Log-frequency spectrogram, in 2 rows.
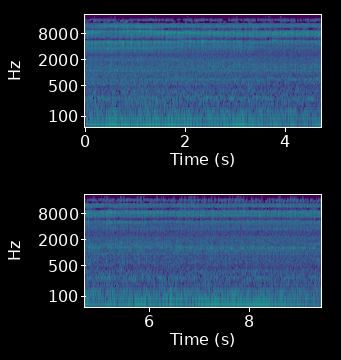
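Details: Audi A6 3.0L idling with rough, buzzy, fast uneven pulse; belt noise from coolant leaking onto the alternator belt, coolant migrating from water pump to vacuum solenoid valve; water pump, solenoid and contaminated vacuum hoses need replacement.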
